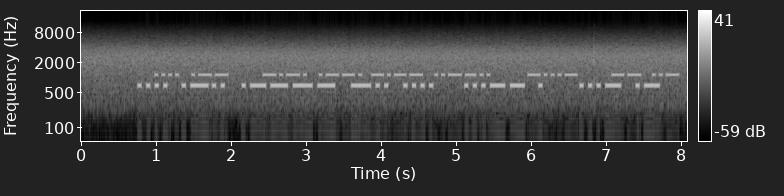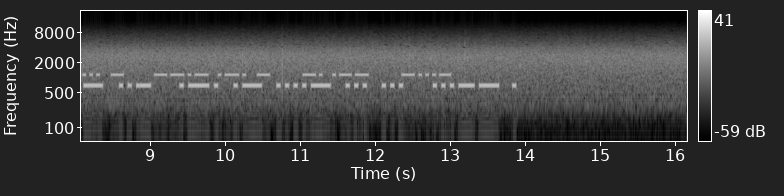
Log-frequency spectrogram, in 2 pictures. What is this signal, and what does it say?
Morse code, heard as two keyed tones, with radio static. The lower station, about 21 wpm, 700 Hz: HL1DH 3E VA TU RA4SS 3E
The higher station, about 26 wpm, 1150 Hz: HW CPY? <BT> MUST QRT NW <BT>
